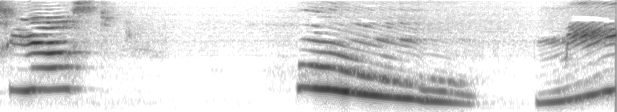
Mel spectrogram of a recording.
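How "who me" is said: hooted who, higher and louder; owl hoot. A narrator's reading. Owl hooting at Roy's question, louder.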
